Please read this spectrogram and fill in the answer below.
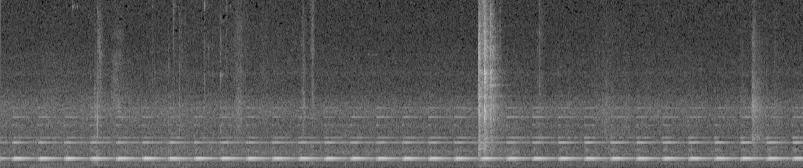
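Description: Japanese railway level-crossing alarm ringing: a two-tone electronic ding repeated about twice a second while the barrier arms lower, warning of an approaching train. A single sharp click sounds about ten seconds in.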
